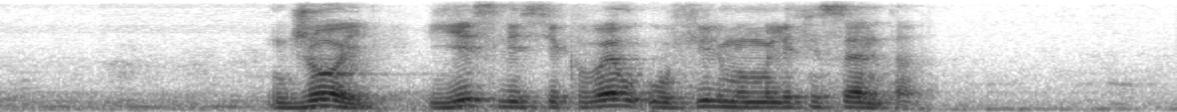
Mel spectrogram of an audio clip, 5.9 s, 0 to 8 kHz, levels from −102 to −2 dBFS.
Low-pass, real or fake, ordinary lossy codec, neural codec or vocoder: 7.2 kHz; real; Opus, 32 kbps; none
